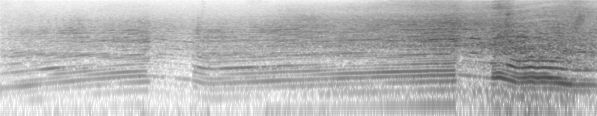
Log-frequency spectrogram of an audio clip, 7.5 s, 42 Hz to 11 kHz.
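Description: Honda Civic's B16A1 1.6-litre VTEC four-cylinder accelerating hard through the gears toward the listener. The revs climb, drop at an upshift about two seconds in, climb again to a second upshift near six seconds, then climb once more, growing louder as the car approaches.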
